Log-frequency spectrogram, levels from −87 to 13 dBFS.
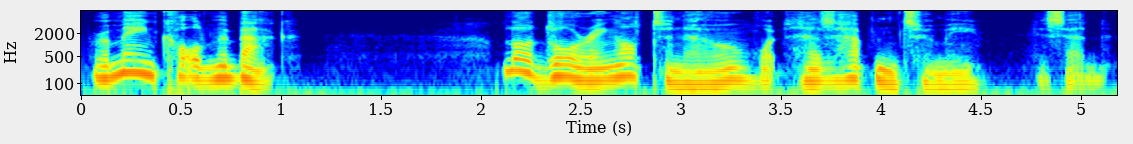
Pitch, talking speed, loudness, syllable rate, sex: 130 Hz, 185 wpm, -19 LUFS, 5.8 syllables/s, male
